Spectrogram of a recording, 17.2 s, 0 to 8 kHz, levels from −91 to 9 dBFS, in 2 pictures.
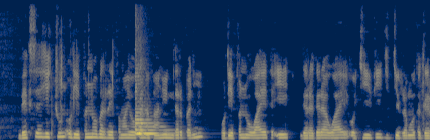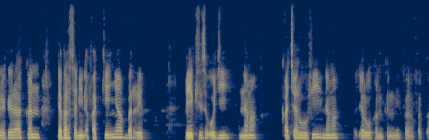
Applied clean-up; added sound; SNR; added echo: classical method log-MMSE.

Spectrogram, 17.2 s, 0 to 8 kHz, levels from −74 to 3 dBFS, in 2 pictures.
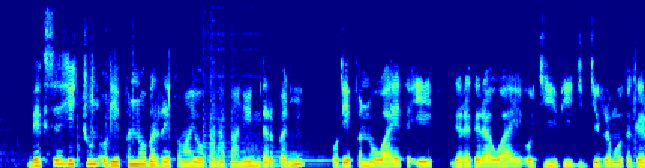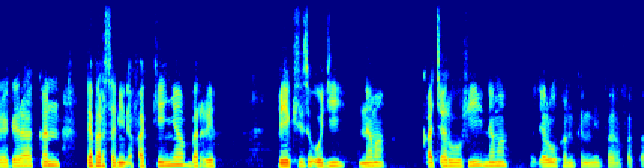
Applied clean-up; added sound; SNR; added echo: neural separator model SepFormer DNS4.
